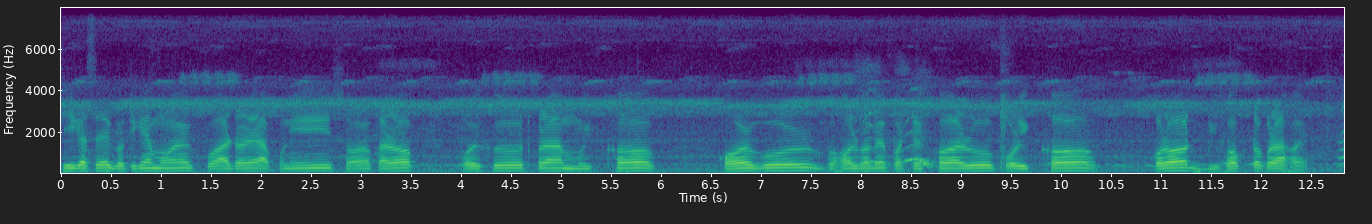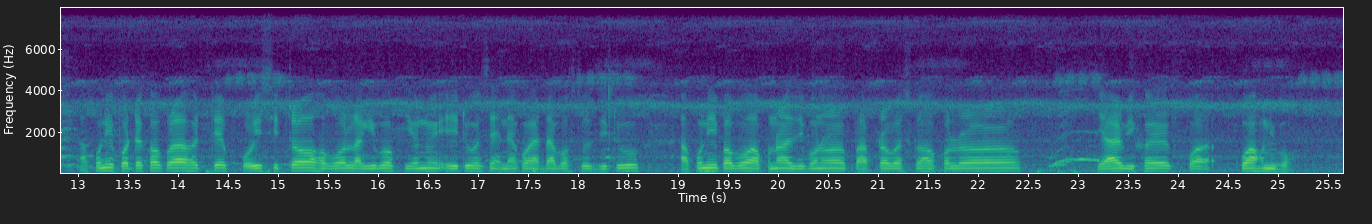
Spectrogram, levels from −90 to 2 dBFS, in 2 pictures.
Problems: constant background noise, background conversations at intervals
